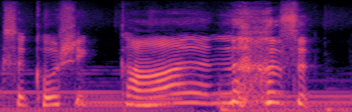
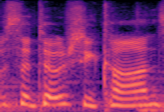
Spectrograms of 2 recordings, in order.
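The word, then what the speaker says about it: Satoshi Kon: know anything by like Sakoshi Khan. Wait, I got his name wrong." But but then you like bring up, you know, like Tokyo Godfathers. You bring up Satoshi Khan stuff and they're like, "Huh?"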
